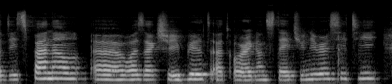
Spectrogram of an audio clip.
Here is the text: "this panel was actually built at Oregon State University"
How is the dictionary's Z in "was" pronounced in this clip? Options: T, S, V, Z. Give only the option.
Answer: Z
